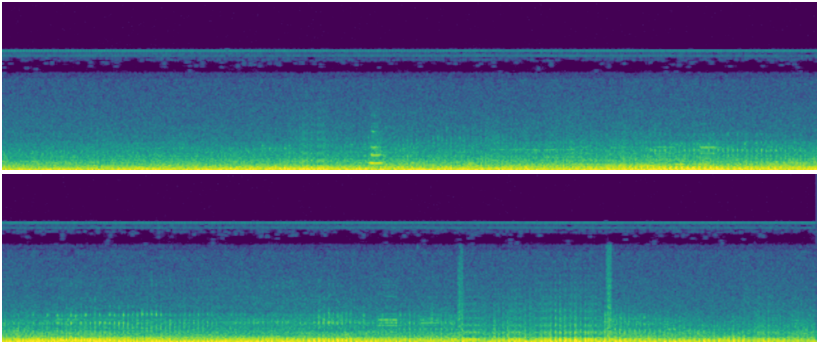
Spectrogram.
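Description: Steady low rumble of a large vehicle engine running.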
